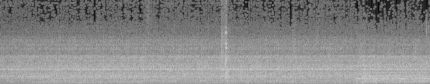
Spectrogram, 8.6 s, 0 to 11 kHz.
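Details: 16-inch Axelson lathe that sat out in the weather, running: steady low drone with light gear whir, no knocking or grinding. Motor and gearbox sound healthy, though the spindle brake is not engaging, which oil is suspected to cause.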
